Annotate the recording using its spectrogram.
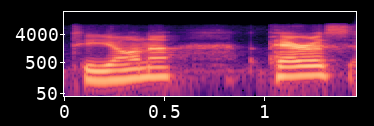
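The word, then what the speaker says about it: Teyonah Parris: and Tanya Paris, I don't know if I'm saying that right, Tiana Paris as adult Monica Rambeau, she was the little kid in Captain Marvel.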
